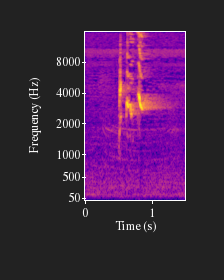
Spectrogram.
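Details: Kutilang (sooty-headed bulbul) on a mastering track: a sharp opening note, then two rich whistled slurs, the last one trailing off softly, forming one compact cheerful phrase.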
